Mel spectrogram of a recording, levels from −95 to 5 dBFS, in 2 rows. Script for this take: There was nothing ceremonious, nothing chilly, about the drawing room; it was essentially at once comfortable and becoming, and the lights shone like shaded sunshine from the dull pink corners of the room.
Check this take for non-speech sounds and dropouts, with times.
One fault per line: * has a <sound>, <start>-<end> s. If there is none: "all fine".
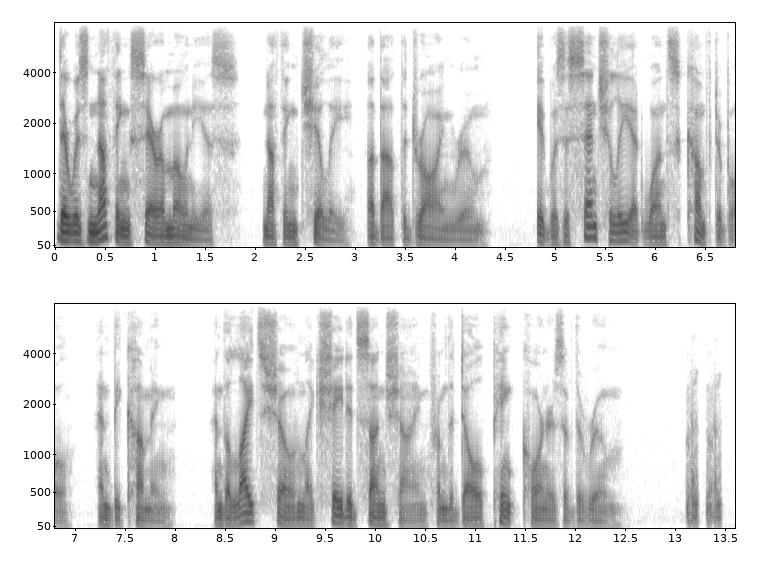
* has a laugh, 13.1-13.5 s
